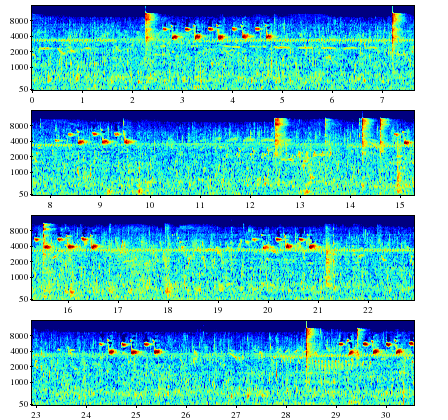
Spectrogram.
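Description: A songbird singing short phrases of rapid high chirps every few seconds. Five sharp clicks at irregular moments are the snips of bonsai scissors cutting pine needles, and a faint steady high whine sits underneath.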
